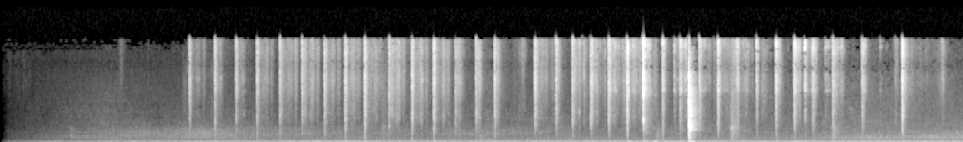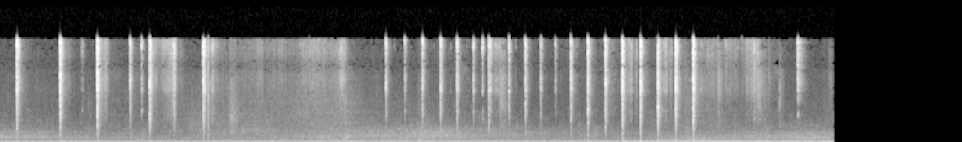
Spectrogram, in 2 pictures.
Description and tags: Barber hair brushing.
